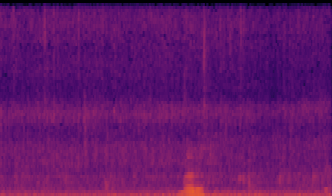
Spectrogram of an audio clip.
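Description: Steady rain falls on a surface in Hyderabad, a soft continuous patter throughout, with one brief spoken word and a short higher tone near the middle.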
